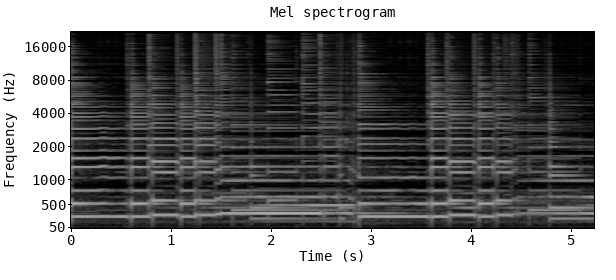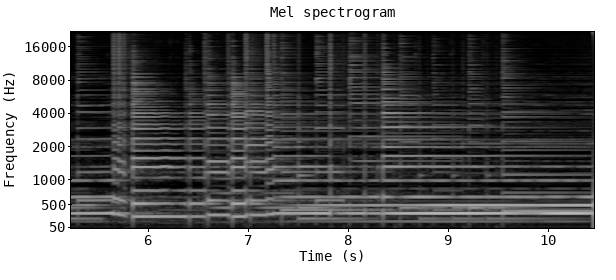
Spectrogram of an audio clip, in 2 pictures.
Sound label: cross corr melody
